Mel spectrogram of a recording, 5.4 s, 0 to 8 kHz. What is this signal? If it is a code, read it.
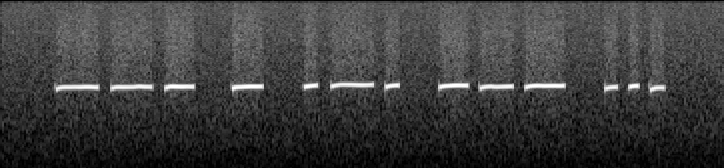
Morse code, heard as a whistle, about 13 wpm. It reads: OTROS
